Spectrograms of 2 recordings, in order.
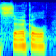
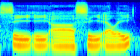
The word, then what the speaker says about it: Cercle: So for an example, there's this company called Circle, and they have a YouTube channel, and it's spelled Cercle.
